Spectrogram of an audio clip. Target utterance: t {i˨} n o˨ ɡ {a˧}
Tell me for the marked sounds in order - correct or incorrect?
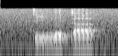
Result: correct, correct

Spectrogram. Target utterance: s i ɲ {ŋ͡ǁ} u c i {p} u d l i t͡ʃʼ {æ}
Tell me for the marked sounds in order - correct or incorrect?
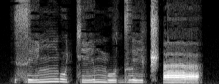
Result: incorrect, incorrect, correct

